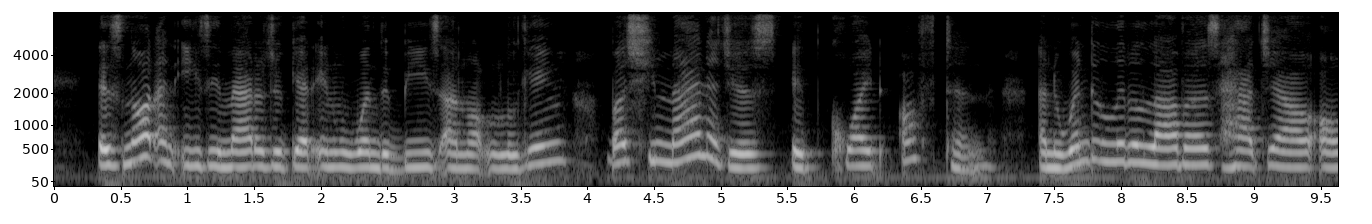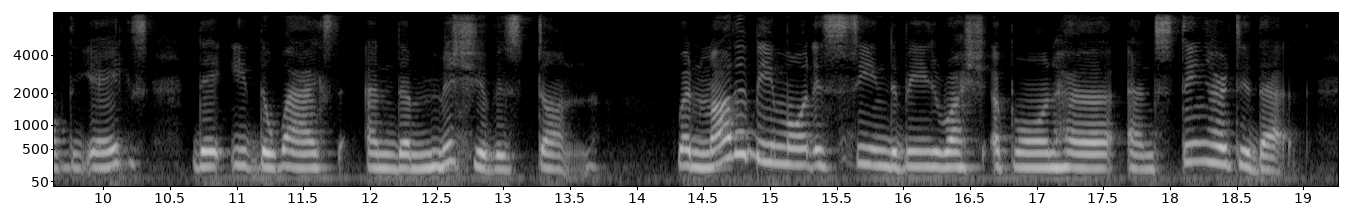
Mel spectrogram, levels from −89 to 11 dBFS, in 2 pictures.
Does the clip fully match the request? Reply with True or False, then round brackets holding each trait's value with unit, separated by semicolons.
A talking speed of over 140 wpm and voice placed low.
False (170 wpm; 230 Hz)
